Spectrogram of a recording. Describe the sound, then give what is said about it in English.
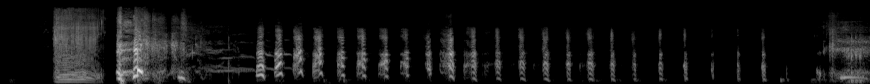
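A voice imitates a fart with a long, wet raspberry, opening with a burst and breaking into a rapid rhythmic sputter of about twenty pulses that slowly fade before a final short breath. “Oh, that was the best mouth fart sound ever.”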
